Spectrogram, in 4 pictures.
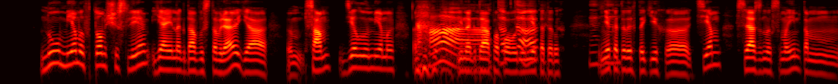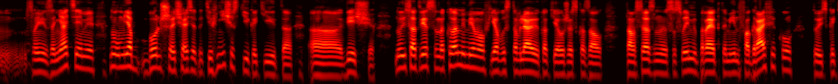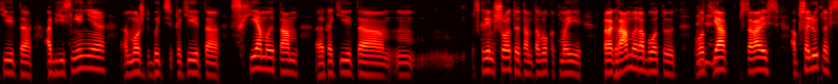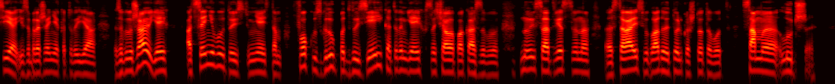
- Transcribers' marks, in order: chuckle
- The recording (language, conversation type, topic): Russian, podcast, Как социальные сети изменили то, как вы показываете себя?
